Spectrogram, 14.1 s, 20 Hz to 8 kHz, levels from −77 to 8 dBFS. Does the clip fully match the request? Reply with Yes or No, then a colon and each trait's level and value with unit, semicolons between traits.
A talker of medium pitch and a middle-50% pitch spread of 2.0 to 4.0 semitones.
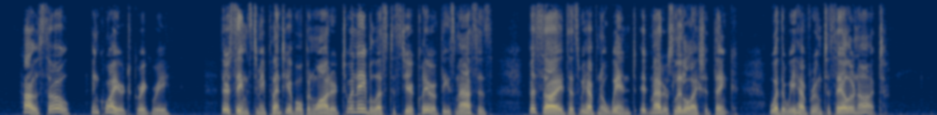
Yes: medium, 165 Hz; average, 3.6 semitones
